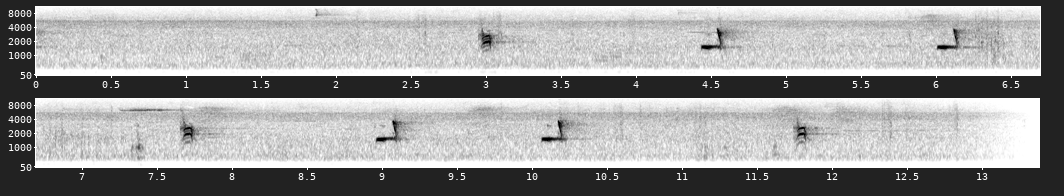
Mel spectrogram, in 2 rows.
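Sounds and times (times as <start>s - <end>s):
cloud forest bird call and contact calls in Costa Rica: 5.9s - 6.3s, 7.3s - 8.0s, 9.0s - 10.4s, 11.6s - 12.2s.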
